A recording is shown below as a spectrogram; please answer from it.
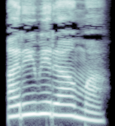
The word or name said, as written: ಅರಿವಿರಾಮ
